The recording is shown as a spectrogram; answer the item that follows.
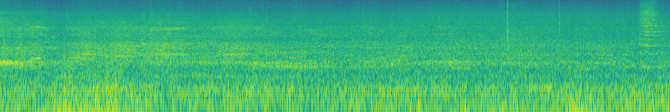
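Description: Large football stadium crowd making a dense, steady din, heavy in the low end, heard loud from within the stands.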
